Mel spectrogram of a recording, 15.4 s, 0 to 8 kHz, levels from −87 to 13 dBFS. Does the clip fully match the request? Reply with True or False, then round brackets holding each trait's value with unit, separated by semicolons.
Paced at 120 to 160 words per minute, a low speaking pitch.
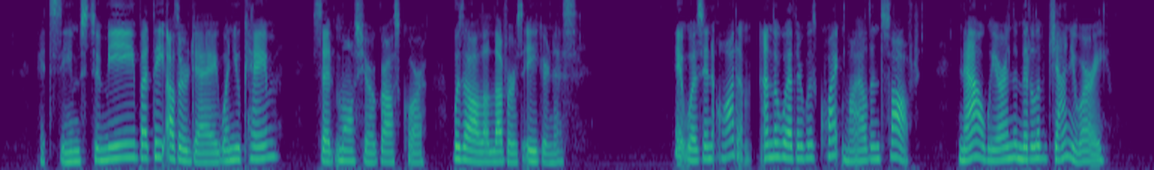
False (150 wpm; 200 Hz)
